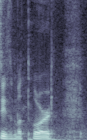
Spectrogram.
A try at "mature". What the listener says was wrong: The T has to be pronounced because he's mature.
